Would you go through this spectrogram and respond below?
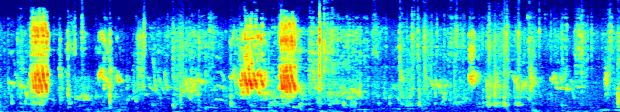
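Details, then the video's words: Budgerigar chicks playing in front of a mirror: a loud raspy squawk at the start, two more in close succession after two seconds, with softer chattering notes between. "Budgies chick's mirror fun time"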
